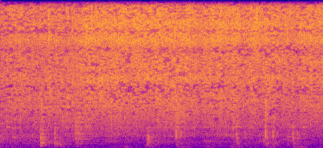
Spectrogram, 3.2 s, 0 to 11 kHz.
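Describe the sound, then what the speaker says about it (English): Vegetables fry in ghee in a pan with a steady, bright sizzle, and a utensil stirs them with soft scraping clicks now and then. "Add 2 teaspoons of ghee. Add the vegetables here."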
